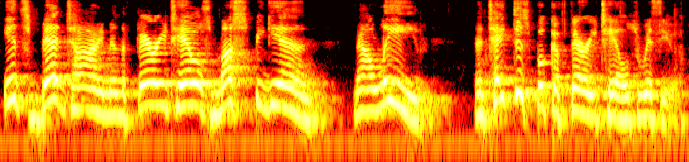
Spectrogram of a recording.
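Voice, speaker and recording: A woman voicing a flustered fairy-tale woman in charge in a storybook read-aloud, quick to exclaim. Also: a little high, expressive. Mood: exasperated. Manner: exasperated, exclaiming.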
